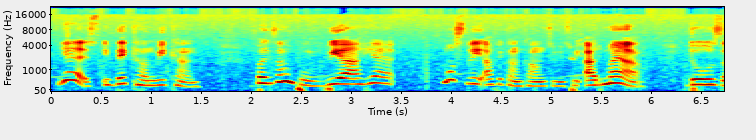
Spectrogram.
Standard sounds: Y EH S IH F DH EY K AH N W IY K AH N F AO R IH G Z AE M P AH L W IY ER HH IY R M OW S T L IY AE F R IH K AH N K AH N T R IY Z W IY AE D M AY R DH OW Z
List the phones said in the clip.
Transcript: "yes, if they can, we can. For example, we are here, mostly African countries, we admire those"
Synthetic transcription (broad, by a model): Y EH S IH F DH EY K AH N W IY K AH N F AO R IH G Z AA M P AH L W IY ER HH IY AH M OW S T L IY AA F R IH K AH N K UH N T IY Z W IY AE D M AY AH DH OW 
